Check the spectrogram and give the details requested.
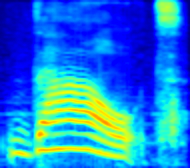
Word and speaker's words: doubt: That's right, we say doubt. Okay, that's the pronunciation. Doubt, no. Doubt. Excellent.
